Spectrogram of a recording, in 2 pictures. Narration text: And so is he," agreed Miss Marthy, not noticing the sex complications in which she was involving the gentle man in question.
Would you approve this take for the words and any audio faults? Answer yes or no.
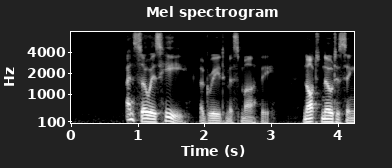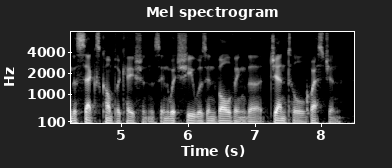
no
